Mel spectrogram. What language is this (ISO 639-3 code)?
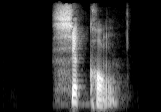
nan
